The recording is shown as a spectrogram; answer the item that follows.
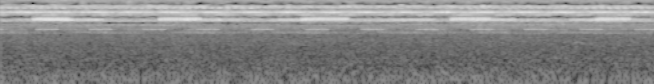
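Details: At evening in a quiet park, crickets keep up a shrill layered chirping, short bursts repeating under a ringing drone that rises and falls gently, light ambient noise.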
